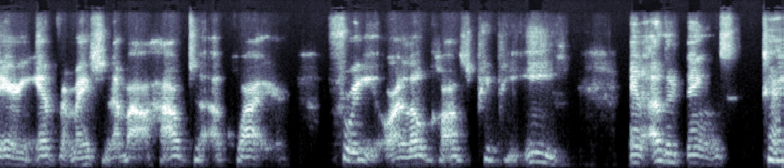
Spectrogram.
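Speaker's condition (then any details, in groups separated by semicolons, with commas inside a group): Cerebral palsy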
